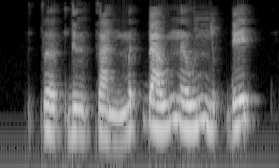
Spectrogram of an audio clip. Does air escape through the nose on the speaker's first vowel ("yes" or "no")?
no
